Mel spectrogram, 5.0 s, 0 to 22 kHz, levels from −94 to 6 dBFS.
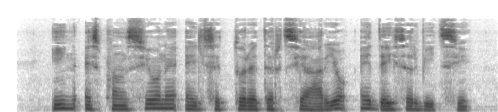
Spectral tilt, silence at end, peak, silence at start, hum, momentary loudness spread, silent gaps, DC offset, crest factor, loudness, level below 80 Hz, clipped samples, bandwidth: -3.5 dB/octave; 0.3 s; -4 dBFS; 0.55 s; none; 6 LU; none; under 0.1%; 18 dB; -21 LUFS; -54 dBFS; under 0.1%; 11.5 kHz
